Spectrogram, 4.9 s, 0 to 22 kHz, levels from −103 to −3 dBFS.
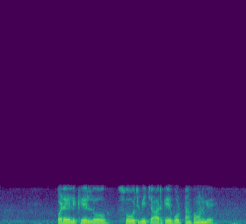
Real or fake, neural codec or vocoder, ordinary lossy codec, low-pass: real; none; Opus, 32 kbps; 3.6 kHz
